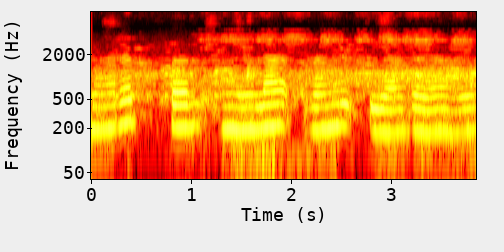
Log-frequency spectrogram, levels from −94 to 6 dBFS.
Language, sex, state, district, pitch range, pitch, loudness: Hindi, female, Maharashtra, Mumbai Suburban, 185-210 Hz, 195 Hz, -17 LUFS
